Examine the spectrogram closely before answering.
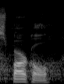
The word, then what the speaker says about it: SPARQL: the first one it it's pronounced Sparkle for those who don't know but I like to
